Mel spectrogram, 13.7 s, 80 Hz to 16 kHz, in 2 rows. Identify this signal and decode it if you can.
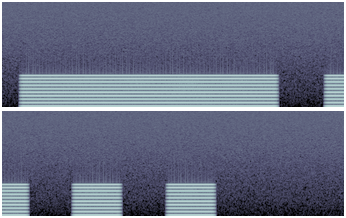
Ship horn signal, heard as a ship's horn, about 120 Hz. 1 long, 3 short. At sea: a vessel under tow in fog.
